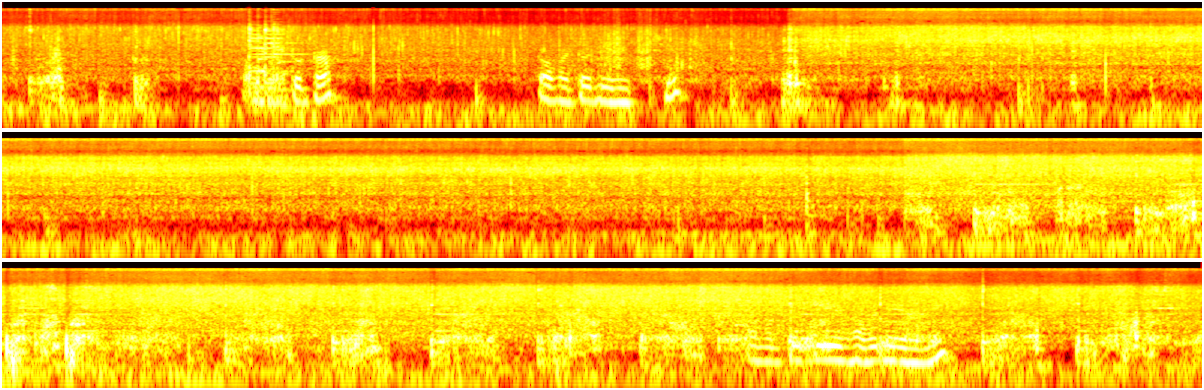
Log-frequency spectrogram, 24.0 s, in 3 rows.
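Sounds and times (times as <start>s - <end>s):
metal spatula scraping wok: 0.0s - 2.2s, 4.0s - 8.4s, 14.0s - 24.0s
vegetables sizzling in oil: 0.0s - 24.0s.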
